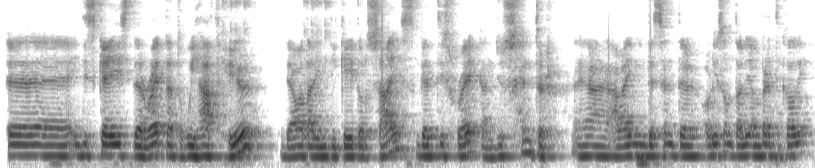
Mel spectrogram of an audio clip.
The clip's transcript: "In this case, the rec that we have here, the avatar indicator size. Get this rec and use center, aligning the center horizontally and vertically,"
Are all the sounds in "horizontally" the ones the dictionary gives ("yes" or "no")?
no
